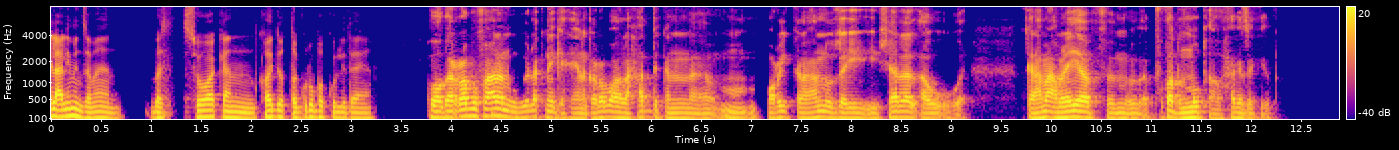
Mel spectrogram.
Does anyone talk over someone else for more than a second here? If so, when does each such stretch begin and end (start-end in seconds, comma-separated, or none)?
none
